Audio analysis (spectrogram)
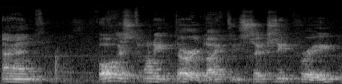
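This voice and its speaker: At a moderate pace and a medium pitch, a man speaks over noticeable background noise. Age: 80s+. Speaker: retired real estate executive. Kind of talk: keynote speech.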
